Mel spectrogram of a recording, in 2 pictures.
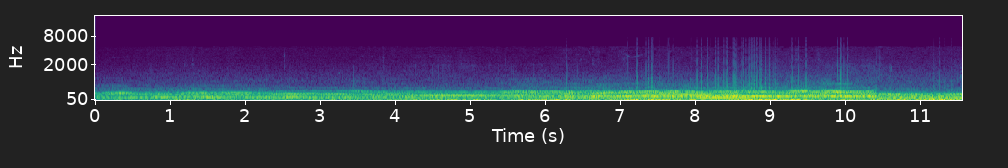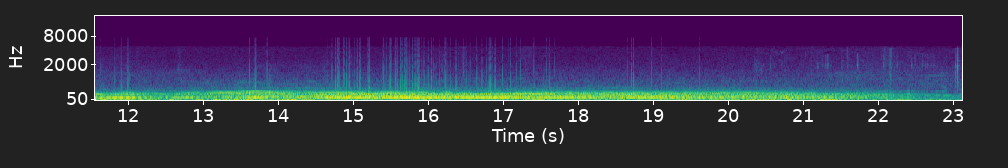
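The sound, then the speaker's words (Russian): A steady, droning hum of layered low tones that swell and shift slowly in pitch, from a wind-powered musical tree sculpture on a Pennine hill above the town of Burnley, mixed with a rough rumble of wind and occasional faint crackles, with no voices. “Смотрите, там вдалеке виднеется городок Бернли, и над всем этим великолепием задумчиво и таинственно гудит музыкальное дерево.”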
